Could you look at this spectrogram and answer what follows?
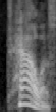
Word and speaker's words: Thales: It's pronounced Talis. Is that right, Blair? 100% bang on get that pronunciations are are all in order today.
